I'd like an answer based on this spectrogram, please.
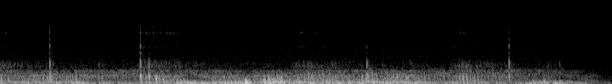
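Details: A Norwegian Forest Cat lounges on its owner and purrs contentedly in a steady, deep, low rumble, with a few soft clicks of handling.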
